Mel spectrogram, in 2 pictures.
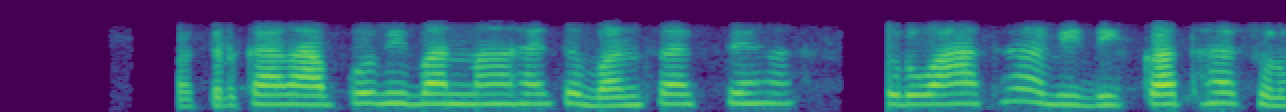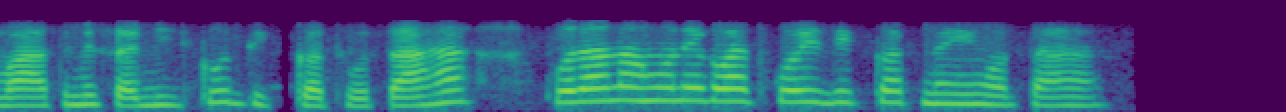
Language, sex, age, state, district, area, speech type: Hindi, female, 45-60, Bihar, Madhepura, rural, conversation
